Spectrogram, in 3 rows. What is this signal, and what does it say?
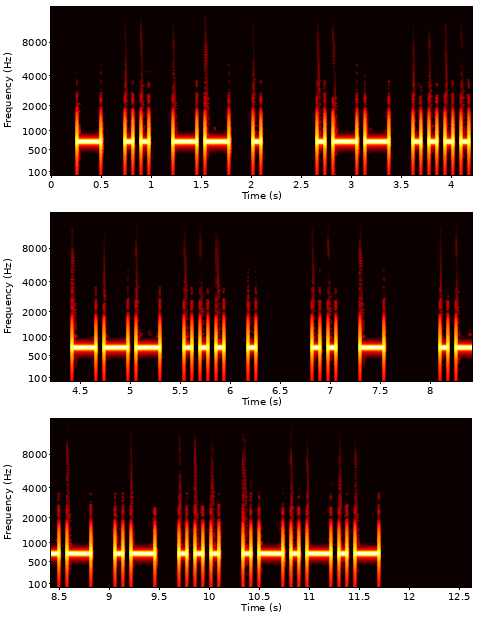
Morse code, heard as a keyed tone, about 15 wpm, 700 Hz. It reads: TIME WHOSE IT WAS.
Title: Sentences from Top 1200 Words 15wpm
